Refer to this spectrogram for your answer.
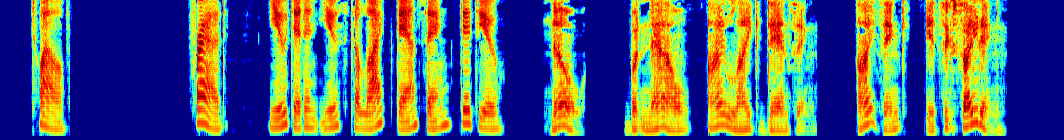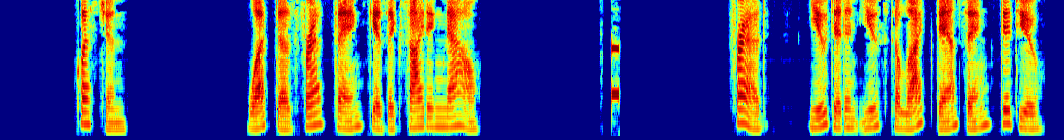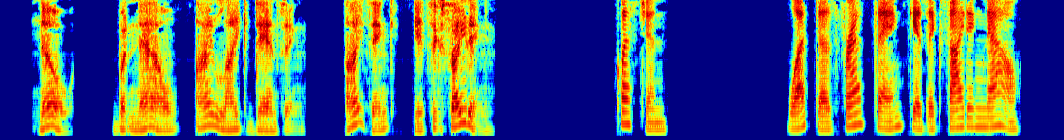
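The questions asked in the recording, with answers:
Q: What does Fred think is exciting now?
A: Dancing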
